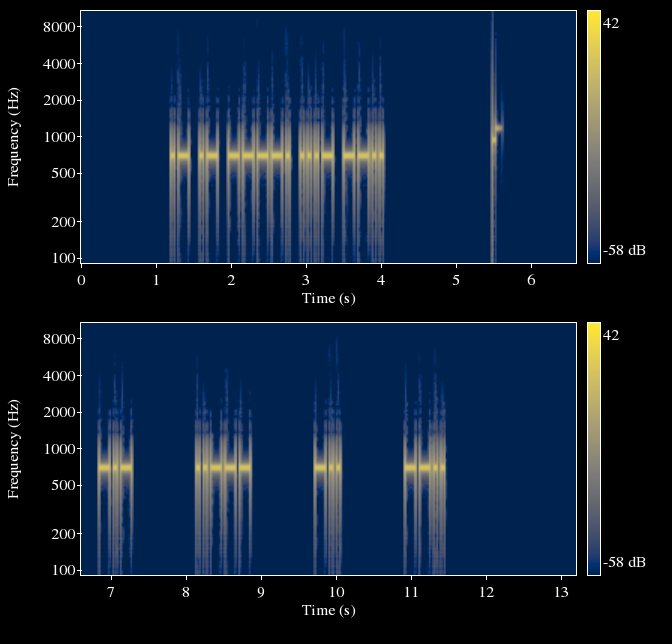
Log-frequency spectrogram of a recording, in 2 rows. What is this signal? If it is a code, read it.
Morse code, heard as a keyed tone, about 25 wpm, spaced as for 14 wpm, 700 Hz. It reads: AA9VZ K2DZ
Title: USA Call Signs - 6x Character Spacing - 25wpm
